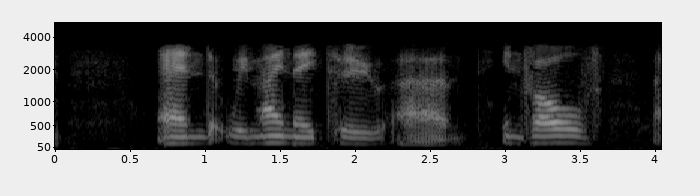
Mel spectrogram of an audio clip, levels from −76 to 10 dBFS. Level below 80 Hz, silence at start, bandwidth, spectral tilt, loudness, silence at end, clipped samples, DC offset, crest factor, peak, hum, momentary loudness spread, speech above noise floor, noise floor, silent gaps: -86 dBFS; 0 s; 3.7 kHz; -7 dB/octave; -33 LUFS; 0 s; under 0.1%; under 0.1%; 24 dB; -12 dBFS; none; 17 LU; 27 dB; -62 dBFS; none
